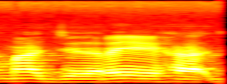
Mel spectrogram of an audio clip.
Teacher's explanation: fathah dimiringkan menjadi kasrah dan Alif dimiringkan menjadi Ya seperti e orang Timur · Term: imalah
